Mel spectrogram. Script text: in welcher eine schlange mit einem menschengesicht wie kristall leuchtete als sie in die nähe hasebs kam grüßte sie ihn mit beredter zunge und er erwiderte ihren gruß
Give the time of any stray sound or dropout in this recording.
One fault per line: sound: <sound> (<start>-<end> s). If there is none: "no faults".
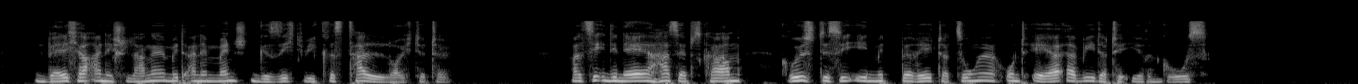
no faults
